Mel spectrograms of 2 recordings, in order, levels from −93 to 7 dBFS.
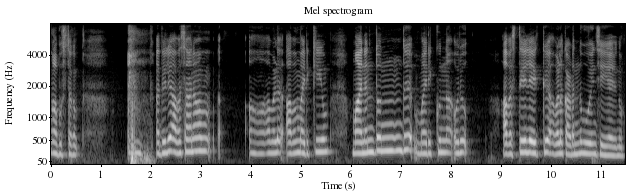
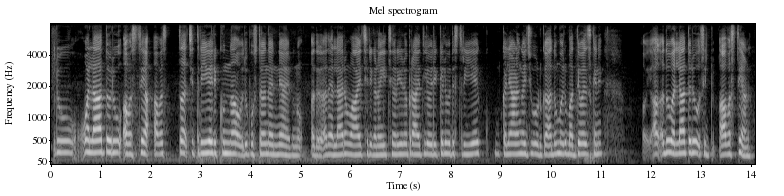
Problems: none marked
